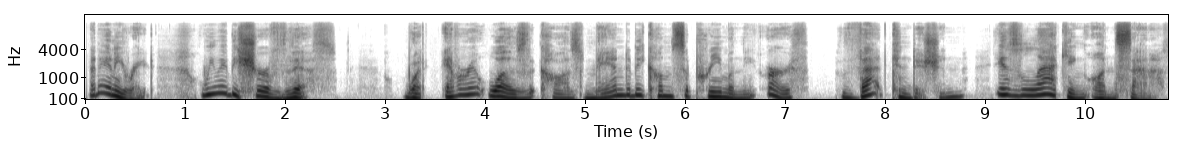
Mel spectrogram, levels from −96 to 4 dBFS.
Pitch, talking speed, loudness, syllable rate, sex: 165 Hz, 150 wpm, -19 LUFS, 4.4 syllables/s, male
